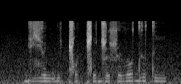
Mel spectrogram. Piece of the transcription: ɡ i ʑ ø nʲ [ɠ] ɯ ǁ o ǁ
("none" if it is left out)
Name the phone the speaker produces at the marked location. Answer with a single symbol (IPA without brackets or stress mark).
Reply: ɠ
